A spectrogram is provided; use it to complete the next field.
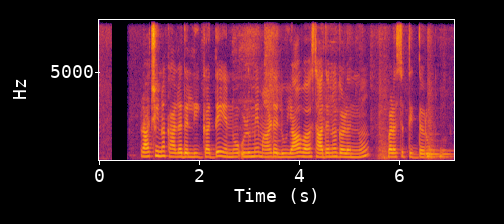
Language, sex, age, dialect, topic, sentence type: Kannada, female, 25-30, Coastal/Dakshin, agriculture, question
